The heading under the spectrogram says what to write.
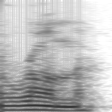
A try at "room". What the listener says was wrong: It sounds like you're saying rum. I'm hearing rum.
